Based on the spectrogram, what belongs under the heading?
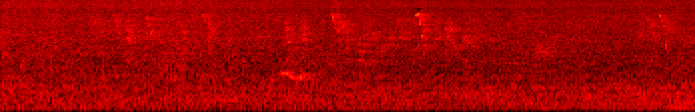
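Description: Birds chirping in short, high, falling calls, several in a row about two to four seconds in and one more near the end, over a steady low background hum.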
